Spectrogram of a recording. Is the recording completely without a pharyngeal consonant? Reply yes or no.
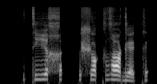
yes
